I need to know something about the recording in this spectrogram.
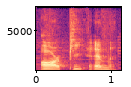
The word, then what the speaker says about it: Arpiem: C'est l'acronyme en prononciation anglaise des lettres RPM, RPM.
